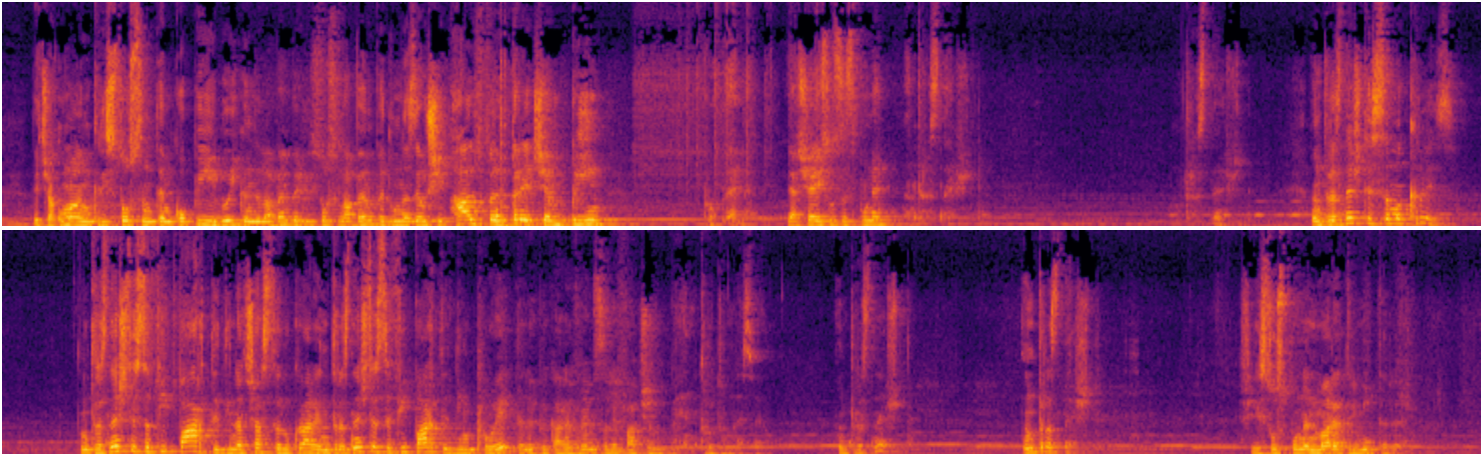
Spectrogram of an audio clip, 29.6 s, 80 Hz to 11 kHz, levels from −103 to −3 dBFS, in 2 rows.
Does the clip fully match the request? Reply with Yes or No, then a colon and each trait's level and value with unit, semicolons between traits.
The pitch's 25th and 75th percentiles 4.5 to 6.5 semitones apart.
Yes: average, 5.0 semitones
